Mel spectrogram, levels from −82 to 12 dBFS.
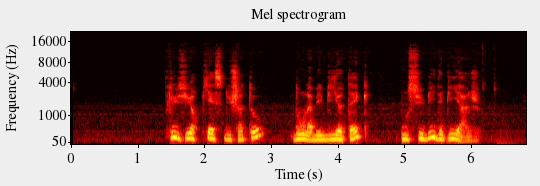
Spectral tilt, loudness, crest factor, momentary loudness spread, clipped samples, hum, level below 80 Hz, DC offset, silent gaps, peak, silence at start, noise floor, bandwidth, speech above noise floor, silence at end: -7 dB/octave; -19 LUFS; 16 dB; 15 LU; under 0.1%; none; -54 dBFS; under 0.1%; none; -4 dBFS; 1.45 s; -59 dBFS; 12.5 kHz; 41 dB; 0.7 s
